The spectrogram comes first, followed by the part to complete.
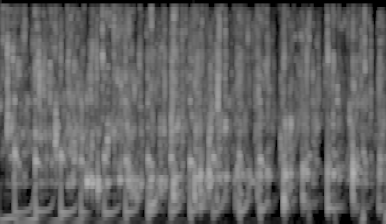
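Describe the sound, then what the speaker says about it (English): Bordeaux wine glugs from a freshly opened bottle in a rapid series of close, hollow gurgles that climb in pitch as liquid pours out in pulses. "we're opening a bottle of wine"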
